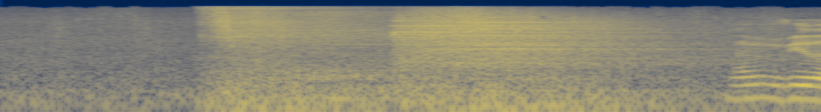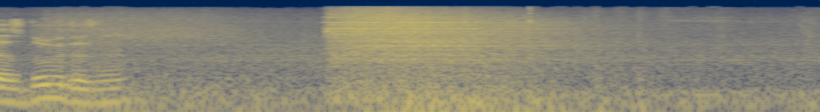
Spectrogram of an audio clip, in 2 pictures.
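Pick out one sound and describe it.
A magic spell swells with a bright shimmering whoosh.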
